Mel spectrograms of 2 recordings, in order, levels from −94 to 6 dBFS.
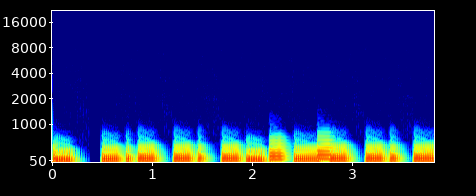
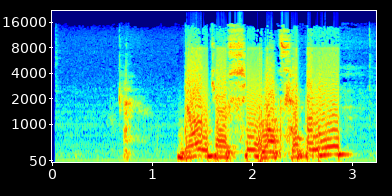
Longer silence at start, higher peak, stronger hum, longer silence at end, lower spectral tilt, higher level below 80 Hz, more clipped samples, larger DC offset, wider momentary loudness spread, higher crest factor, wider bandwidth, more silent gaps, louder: second, 0 s vs 0.65 s; about the same, 0 dBFS vs 0 dBFS; neither; second, 0 s vs 0.25 s; first, -16.5 dB/octave vs -4.5 dB/octave; first, -20 dBFS vs -30 dBFS; second, under 0.1% vs 0.3%; neither; second, 4 LU vs 14 LU; about the same, 12 dB vs 8 dB; second, 0.8 kHz vs 16 kHz; first, 0.38-0.48 s vs none; second, -16 LUFS vs -6 LUFS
